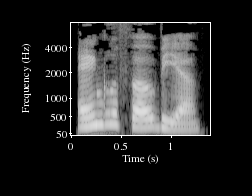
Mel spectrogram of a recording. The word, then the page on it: anglophobia: British English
